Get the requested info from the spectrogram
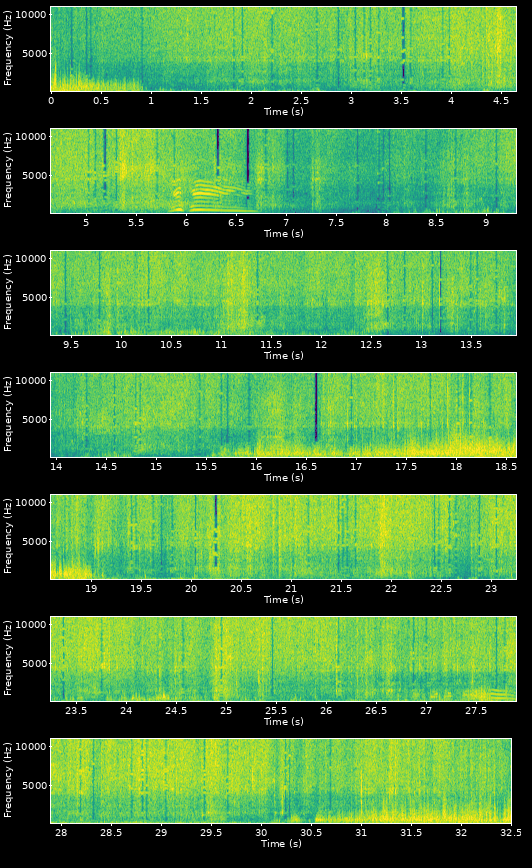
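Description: Skis scraping and hissing over packed snow, with wind buffeting the microphone, during a downhill ski run. A short falling vocal cry comes about six seconds in, and the scraping surges loudest for about three seconds just past halfway.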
